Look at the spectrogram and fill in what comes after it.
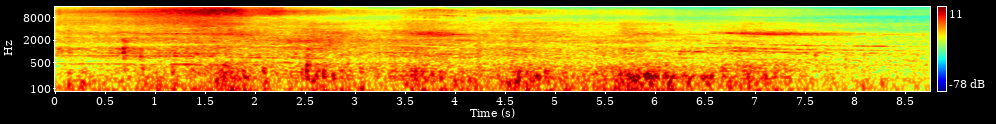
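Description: Train running past on the rails: a low rumble that swells twice and fades near the end, with thin high wheel squeals a few times along the way.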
